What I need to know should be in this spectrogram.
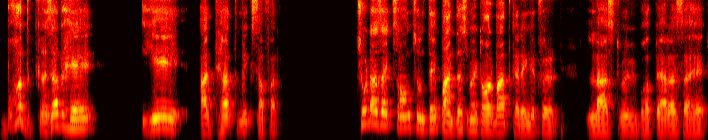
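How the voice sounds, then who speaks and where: Calm man giving a spiritual talk. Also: medium pitch. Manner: calm, measured, mixes Hindi with English phrases. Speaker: spiritual speaker.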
